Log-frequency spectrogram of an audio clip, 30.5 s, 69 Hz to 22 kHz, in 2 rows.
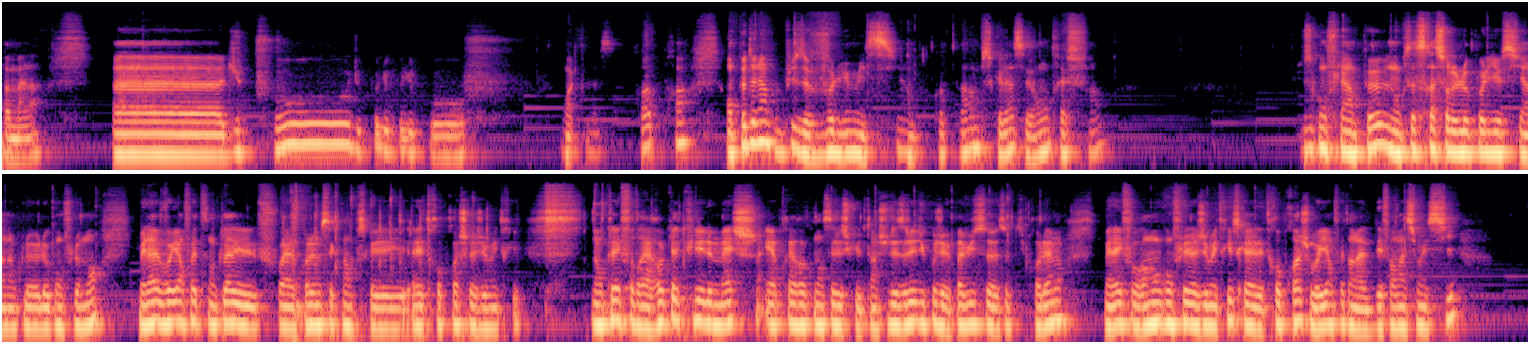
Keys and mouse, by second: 0.6 right click, 4.7 right click, 6.1 right click, 9.6 right click, 17.1 right click, 21.8 right click, 25.7 right click, 28.6 right click.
